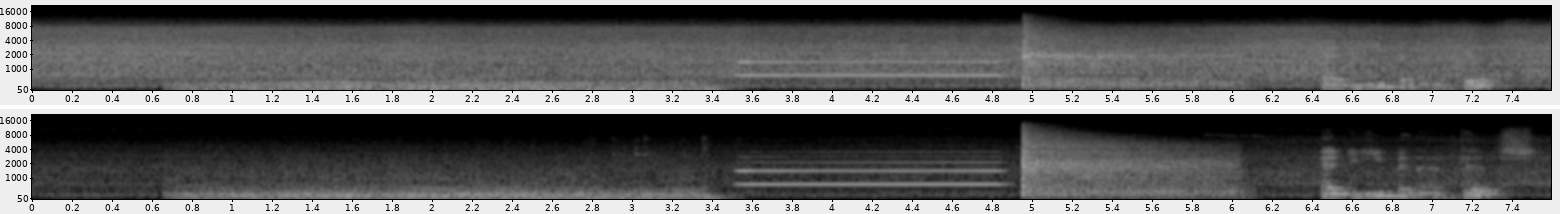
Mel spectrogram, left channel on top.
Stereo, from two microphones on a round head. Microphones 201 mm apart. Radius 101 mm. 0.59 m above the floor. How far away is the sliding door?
About 0.6 m.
